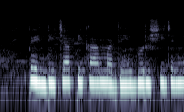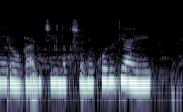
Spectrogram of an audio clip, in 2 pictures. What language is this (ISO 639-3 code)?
mar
